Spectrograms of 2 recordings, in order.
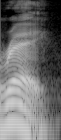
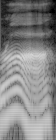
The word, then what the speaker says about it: Ra: who is variously called Rah or Reay why is that my understanding is that the pronunciation Reay is from Coptic which represents later Egyptian pronunciation and raah is probably the older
